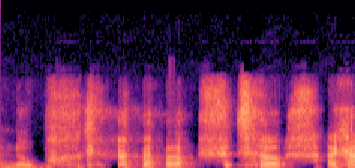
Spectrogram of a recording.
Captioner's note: laughs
